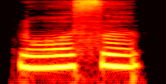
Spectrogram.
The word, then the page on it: 螺丝: luó sī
